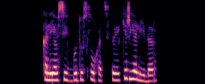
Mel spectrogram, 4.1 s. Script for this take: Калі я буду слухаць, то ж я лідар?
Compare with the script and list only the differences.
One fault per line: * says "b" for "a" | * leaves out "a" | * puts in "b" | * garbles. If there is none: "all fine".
* puts in "ўсіх"
* puts in "які"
